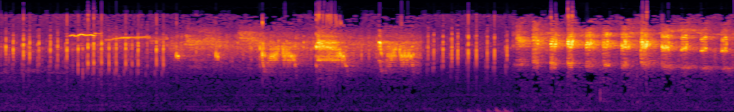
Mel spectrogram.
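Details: White-nest swiftlet lure call used to attract swiftlets: dense, rapid high twittering and buzzy chirps, irregular and overlapping, with a brief thin whistle early on and louder bursts of chatter toward the end.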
